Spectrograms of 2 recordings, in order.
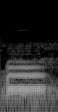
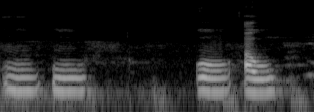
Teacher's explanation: पूरे होठ हमारे गोलाकार हुए हैं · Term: व्रतमुखी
